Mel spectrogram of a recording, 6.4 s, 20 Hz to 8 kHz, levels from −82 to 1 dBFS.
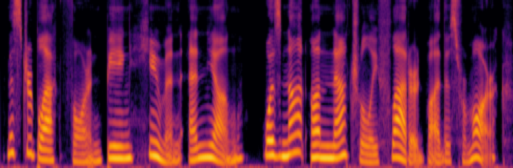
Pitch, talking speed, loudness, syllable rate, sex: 200 Hz, 120 wpm, -18 LUFS, 3.9 syllables/s, female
